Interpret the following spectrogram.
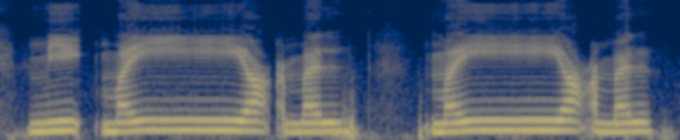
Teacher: So in incomplete merging, what happens is when I am merging, I cannot hear the sound of noon, but I can hear a gunna.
